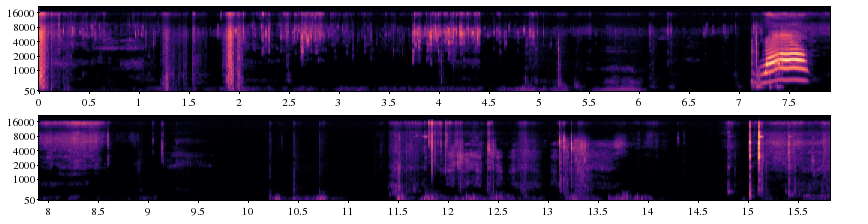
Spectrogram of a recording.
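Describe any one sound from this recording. Wet stones click and knock together in a hand.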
